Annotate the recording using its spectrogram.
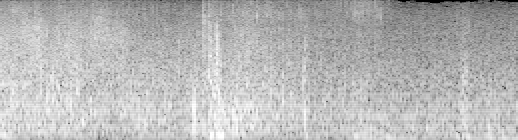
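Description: Water splashes as a man swims through a muddy river.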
